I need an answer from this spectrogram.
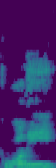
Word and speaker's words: kvôli: It is pronounced kvôli or kvôli. So let's start from the middle. This letter, the O with the roof, is pronounced wo.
